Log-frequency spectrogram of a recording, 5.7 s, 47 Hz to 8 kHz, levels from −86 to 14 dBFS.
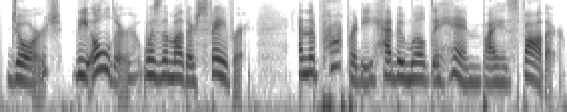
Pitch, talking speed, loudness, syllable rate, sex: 230 Hz, 190 wpm, -19 LUFS, 5.7 syllables/s, female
